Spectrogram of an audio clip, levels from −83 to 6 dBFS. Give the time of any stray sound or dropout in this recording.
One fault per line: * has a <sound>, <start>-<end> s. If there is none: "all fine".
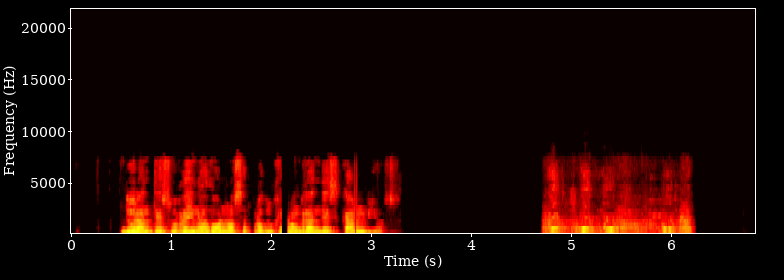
* has a dropout, 2.1-2.2 s
* has a bark, 4.7-6.3 s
